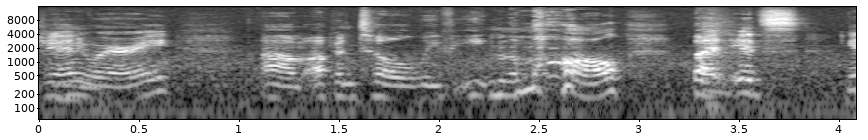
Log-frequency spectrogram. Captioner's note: laughter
